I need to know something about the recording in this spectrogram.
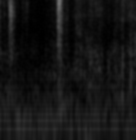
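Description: Footsteps on crushed-rock gravel: a few scattered sharp crunches and clicks, the loudest just under a second in.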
